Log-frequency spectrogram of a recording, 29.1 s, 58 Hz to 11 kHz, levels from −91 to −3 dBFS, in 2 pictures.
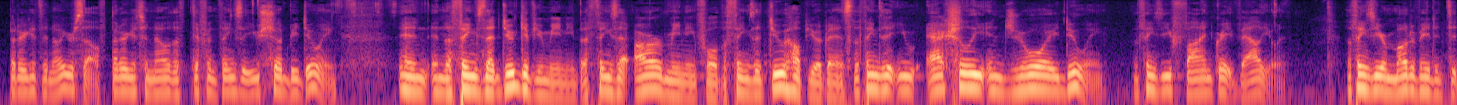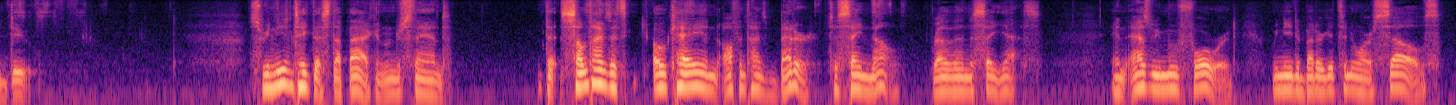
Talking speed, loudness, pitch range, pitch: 200 wpm, -20 LUFS, 105-130 Hz, 115 Hz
